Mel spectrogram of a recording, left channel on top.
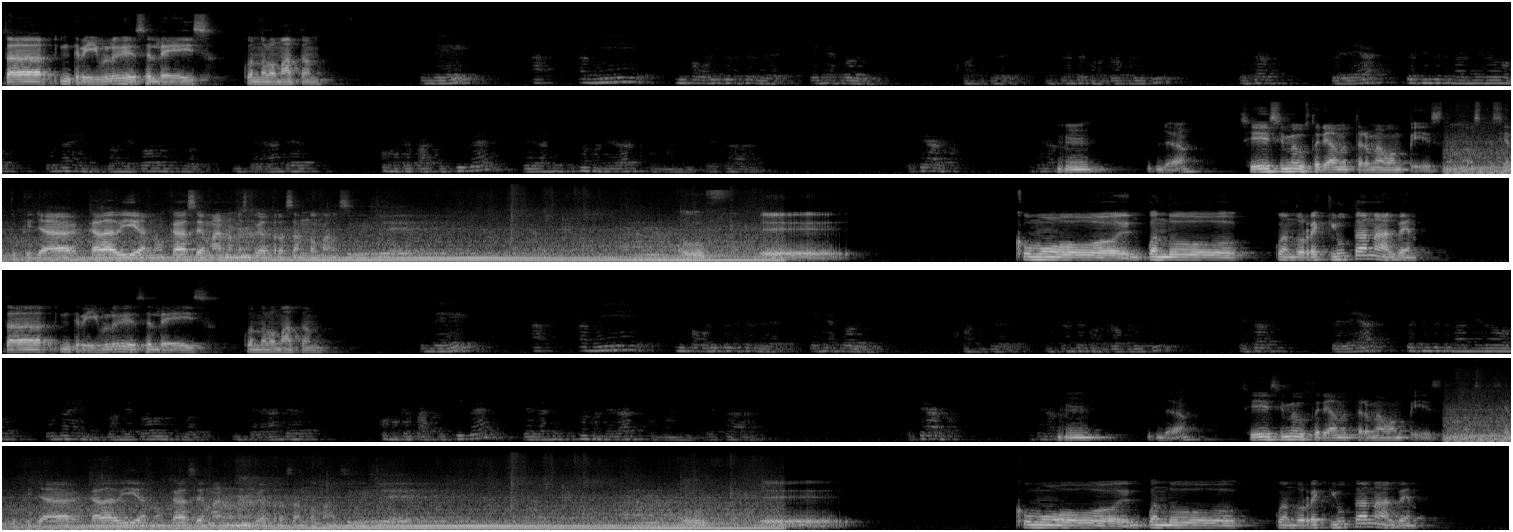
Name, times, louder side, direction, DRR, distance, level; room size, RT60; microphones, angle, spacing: voice 1, 0.0-2.1 2.5-3.2 25.6-26.1 26.6-27.1 27.5-33.7 36.9-37.5 37.7-38.7 40.3-42.6 42.9-44.3, left 3 dB, 65° left, 0.8 m, -25 dB
voice 2, 4.2-4.8 5.3-8.7 9.6-11.7 12.4-12.8 13.3-15.2 15.5-17.1 17.4-18.2 18.9-22.7 24.1-24.7 25.4-25.9 35.1-35.9, left 1 dB, 20° right, 3.8 m, -46 dB
sound 1, 29.5-38.0, equal, ahead, 0.6 m, -26 dB
25.0 x 9.8 x 5.0 m
head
